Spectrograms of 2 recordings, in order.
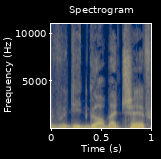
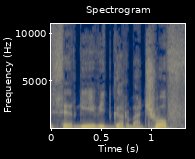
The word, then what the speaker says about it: Gorbatchev: le dites à l'occidentale vous dit gorbatchev comme on disait khrouchtchev voilà mais si vous le dites à la russe alors c'est mikhaïl sergueïevitch gorbatchev comme on disait rouge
